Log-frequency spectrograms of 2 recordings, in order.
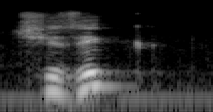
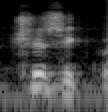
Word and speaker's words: Chiswick: The Chiswick branch, to be exact. – Chiswick? – It was originally pronounced Chiswick, Watson, and it's still so spelled. It means cheese farm, I believe.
